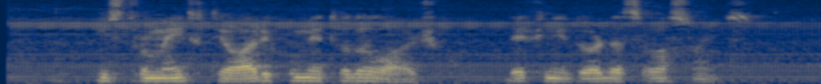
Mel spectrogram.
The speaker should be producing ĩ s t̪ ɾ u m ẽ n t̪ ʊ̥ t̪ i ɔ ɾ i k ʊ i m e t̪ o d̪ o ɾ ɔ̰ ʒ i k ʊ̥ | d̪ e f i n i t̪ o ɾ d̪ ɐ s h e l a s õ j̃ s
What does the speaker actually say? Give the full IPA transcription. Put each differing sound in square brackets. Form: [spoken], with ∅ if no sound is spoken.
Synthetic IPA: ĩ s t̪ ɾ u m ẽ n t̪ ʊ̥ t̪ [e] ɔ ɾ i k ʊ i m e t̪ o d̪ o [l] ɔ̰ ʒ i k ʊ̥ | d̪ e f i n i [d̪] o ɾ d̪ ɐ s h e l a s õ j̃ s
